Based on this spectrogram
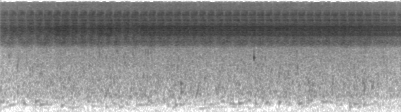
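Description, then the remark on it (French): Steady flowing water of the Vèze, a small wild river at the village of Brissac, a continuous rushing babble with no pauses, with a high insect-like hiss layered on top and no voices. “Cheminez entre sources pures et eaux usées de la Vèze, petite rivière sauvage, libre, au cours d'eau depuis longtemps utilisée par les hommes.”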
